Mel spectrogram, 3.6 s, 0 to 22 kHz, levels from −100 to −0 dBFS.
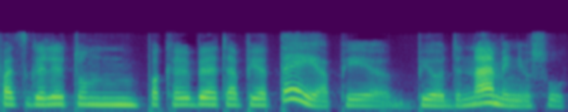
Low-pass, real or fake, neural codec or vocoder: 7.2 kHz; fake; codec, 16 kHz, 0.5 kbps, X-Codec, WavLM features, trained on Multilingual LibriSpeech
